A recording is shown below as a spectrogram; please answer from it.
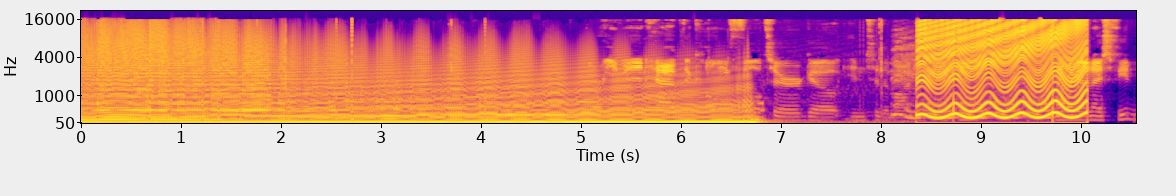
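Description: Electric guitar through a Max/MSP software effects chain of modulation into distortion, a heavily fuzzed chord ringing out with a steady low bass and cutting off just before 7 s. About a second and a half later a loud warbling tone starts, its pitch sweeping up and down about three times a second: the patch caught in a feedback loop that sounds like something broke.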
